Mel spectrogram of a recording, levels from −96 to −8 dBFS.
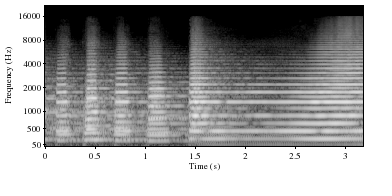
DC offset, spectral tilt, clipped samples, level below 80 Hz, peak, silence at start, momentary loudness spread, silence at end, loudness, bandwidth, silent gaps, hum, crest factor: under 0.1%; -3 dB/octave; under 0.1%; -56 dBFS; -2 dBFS; 0 s; 9 LU; 0 s; -20 LUFS; 16 kHz; none; none; 20 dB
